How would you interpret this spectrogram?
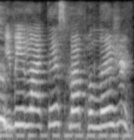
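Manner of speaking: high girlish attempt at "my pleasure"; squeaky first try. Girl trying the line for the manager, squeaky high. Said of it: "No, no, do it more soft".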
